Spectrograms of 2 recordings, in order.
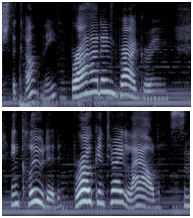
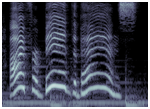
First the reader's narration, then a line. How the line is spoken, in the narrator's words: She gave a shriek and cried out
